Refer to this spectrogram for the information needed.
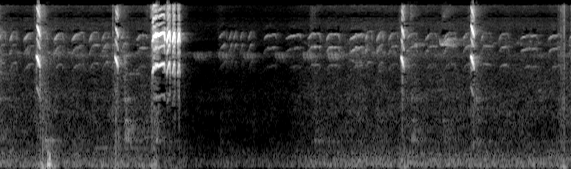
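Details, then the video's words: White-eye singing 'ngecir sambung ngalas', a training song for stirring other white-eyes: scattered sharp high chips and one dense buzzy trill burst, with a running thread of soft high twitters and low background hum. "Suara Burung Pleci Ngecir Sambung Ngalas"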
